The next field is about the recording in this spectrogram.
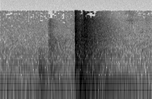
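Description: A house door opens and then closes slowly. A soft first sound is followed by a louder, fuller closing thud with a short tail, and no voices are heard.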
